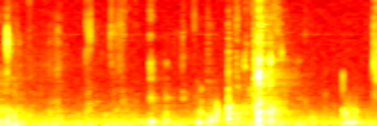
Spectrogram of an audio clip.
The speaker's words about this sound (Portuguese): Deixa eu beber uma água aqui, senão vou morrer.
